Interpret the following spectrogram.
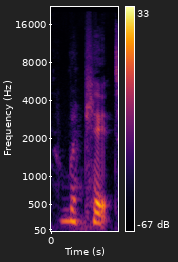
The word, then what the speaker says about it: Replit: But Replete? I don't think you're asking the Oh. right person here, considering I'm the person that gets every name wrong. Replit. I'm going to say lit because it's LIT.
